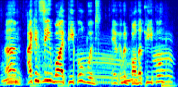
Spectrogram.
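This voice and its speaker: A young British man with a hoarse, croaky throat, chatting in a rambling way over a Minecraft let's play. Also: high voice, lively intonation, moderate pace, crowd noise. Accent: British English. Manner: rambling, chatty, frequent restarts. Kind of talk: casual gameplay commentary.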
